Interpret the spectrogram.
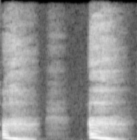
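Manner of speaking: very loud, high acted moans; hard moan. Shown as a demonstration. Voice actor demonstrating line five, hard loud moans. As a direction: moan hard at full volume. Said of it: "Hard fucking one".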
